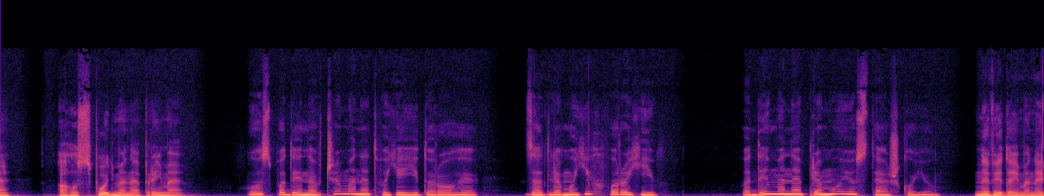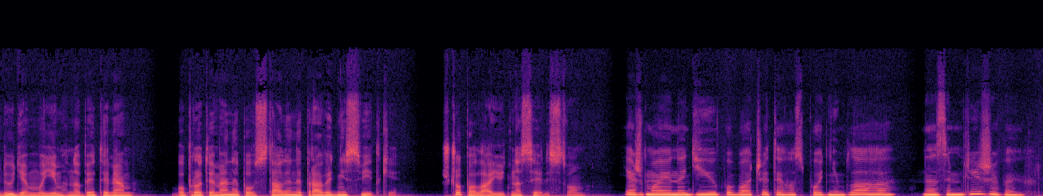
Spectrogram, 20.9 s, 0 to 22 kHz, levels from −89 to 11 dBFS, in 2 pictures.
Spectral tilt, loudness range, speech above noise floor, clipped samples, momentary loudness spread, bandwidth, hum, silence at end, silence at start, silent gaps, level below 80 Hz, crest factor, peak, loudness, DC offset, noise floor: -6.5 dB/octave; 4 LU; 43 dB; under 0.1%; 9 LU; 12 kHz; none; 0.2 s; 0 s; none; -54 dBFS; 14 dB; -4 dBFS; -18 LUFS; 0.4%; -59 dBFS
